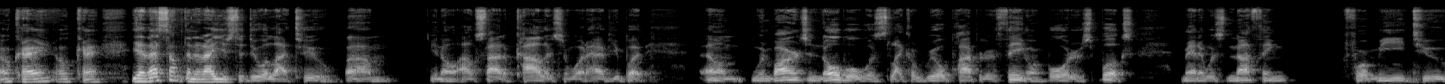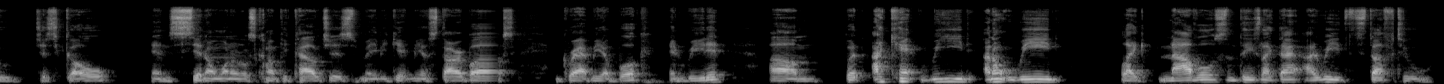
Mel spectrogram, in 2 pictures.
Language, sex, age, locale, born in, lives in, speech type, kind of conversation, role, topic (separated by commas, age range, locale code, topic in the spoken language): English, male, 60-64, en-US, United States, United States, conversation, unstructured, none, How do you recharge after a long week?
